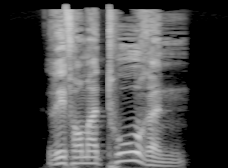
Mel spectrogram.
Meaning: plural of Reformator
- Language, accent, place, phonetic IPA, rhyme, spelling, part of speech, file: German, Germany, Berlin, [ʁefɔʁmaˈtoːʁən], -oːʁən, Reformatoren, noun, De-Reformatoren.ogg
